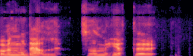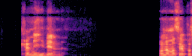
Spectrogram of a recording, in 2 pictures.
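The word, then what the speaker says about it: Cynefin: Varför säger han Kanivin? Det står ju Synefin. Ja, det här är ett keltiskt ord. Och där uttalar man det tydligen på det sättet. Så Kanivin.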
